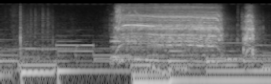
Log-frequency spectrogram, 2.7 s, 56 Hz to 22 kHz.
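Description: Small 12-volt DeWalt cordless drill driving grip studs into a KTM 300 XC-W motorcycle tire, a loud close whine that spins up for about a second, then stops, with a short final burst after.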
